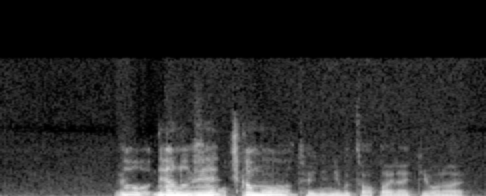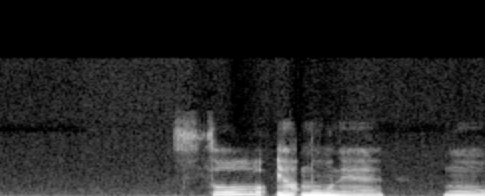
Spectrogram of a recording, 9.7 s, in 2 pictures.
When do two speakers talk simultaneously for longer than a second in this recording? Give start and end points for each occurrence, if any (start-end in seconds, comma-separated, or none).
1.2-2.9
